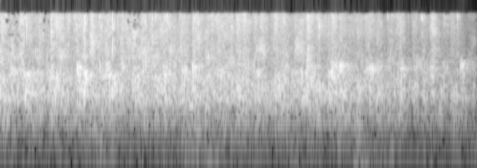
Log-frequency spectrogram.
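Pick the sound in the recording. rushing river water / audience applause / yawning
audience applause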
